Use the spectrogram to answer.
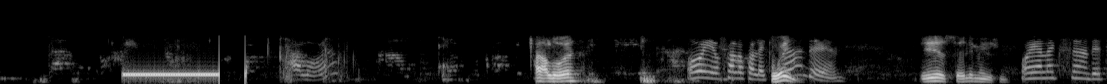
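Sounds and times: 
telephone tone as a call is placed: 0:01.2 - 0:02.2
speech: 0:05.4 - 0:06.0, 0:06.9 - 0:08.5, 0:09.2 - 0:11.0.

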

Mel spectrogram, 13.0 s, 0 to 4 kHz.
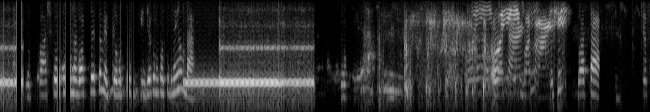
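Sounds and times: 
steady ringback tone on an outgoing phone call: 0:00.0 - 0:00.4, 0:03.7 - 0:06.3
speech: 0:00.8 - 0:05.2, 0:06.8 - 0:12.1, 0:12.9 - 0:13.0
laughter: 0:07.6 - 0:11.4
voice over the phone line: 0:09.3 - 0:11.4.

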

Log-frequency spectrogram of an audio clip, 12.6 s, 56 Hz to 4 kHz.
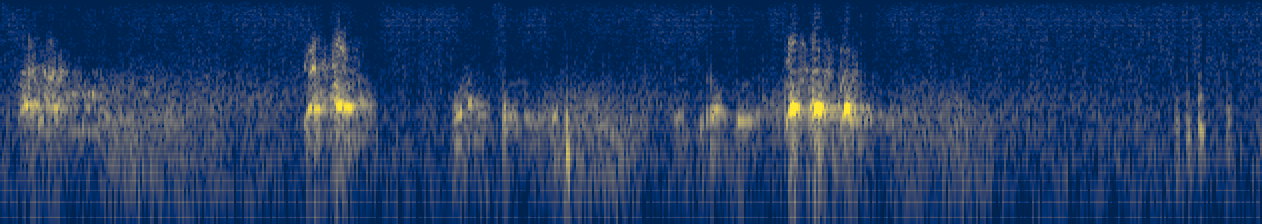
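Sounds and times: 
dog barking: 0:00.2 - 0:01.1, 0:03.0 - 0:03.8, 0:04.5 - 0:05.3, 0:07.8 - 0:08.8.

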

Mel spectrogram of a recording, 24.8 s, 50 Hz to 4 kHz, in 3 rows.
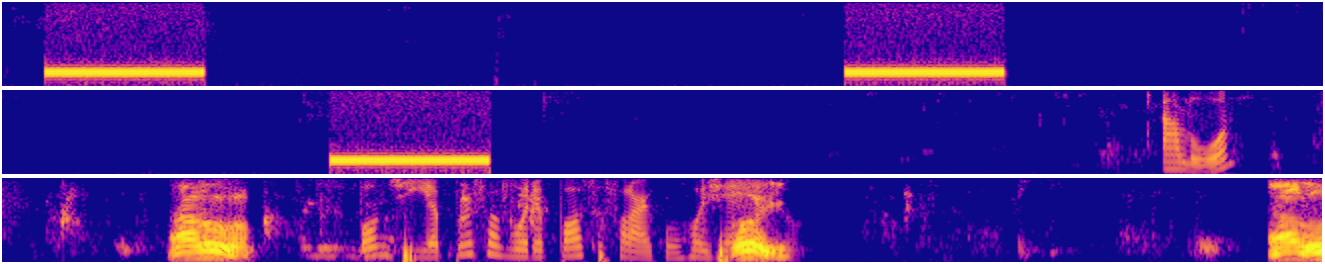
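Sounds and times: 
telephone ringing tone while a call connects: 0:00.3 - 0:01.3, 0:05.3 - 0:06.3, 0:10.3 - 0:11.4
speech: 0:15.6 - 0:16.1, 0:17.6 - 0:21.6, 0:24.4 - 0:24.7.

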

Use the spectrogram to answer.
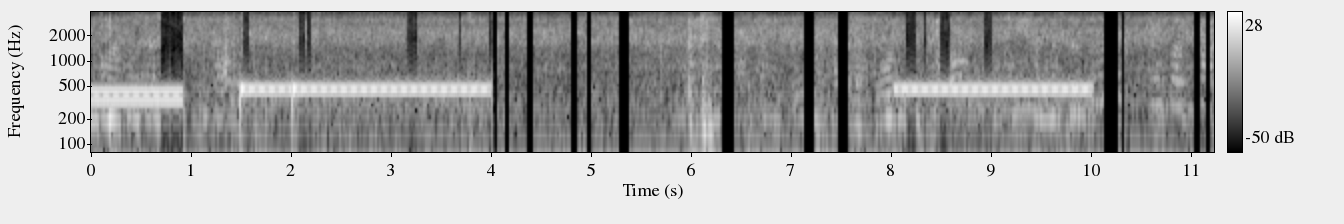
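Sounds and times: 
telephone line tones during call transfer: 0:00.0 - 0:04.0, 0:08.0 - 0:10.0.

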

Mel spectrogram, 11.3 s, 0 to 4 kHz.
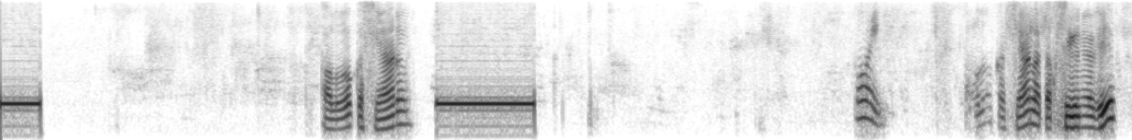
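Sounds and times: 
telephone busy tone after a dropped call: 0:00.0 - 0:00.4, 0:04.4 - 0:05.4
speech: 0:03.2 - 0:04.2, 0:08.6 - 0:09.0, 0:09.7 - 0:11.2.

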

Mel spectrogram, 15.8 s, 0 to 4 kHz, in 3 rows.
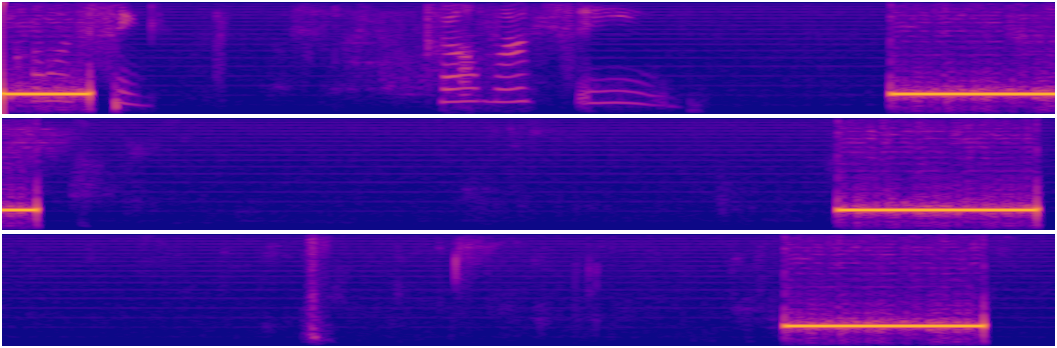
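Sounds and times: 
low telephone ringing tone of a call going to voicemail: 0:00.0 - 0:00.5, 0:04.4 - 0:05.5, 0:09.4 - 0:10.5, 0:14.4 - 0:15.5
speech: 0:02.6 - 0:03.6.

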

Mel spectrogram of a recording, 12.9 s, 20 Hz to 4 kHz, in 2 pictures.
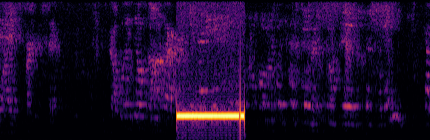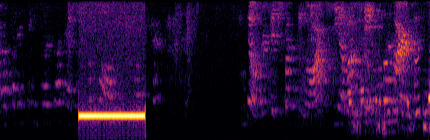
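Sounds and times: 
telephone ringing tone while placing a call: 0:02.7 - 0:03.7, 0:07.6 - 0:08.6.

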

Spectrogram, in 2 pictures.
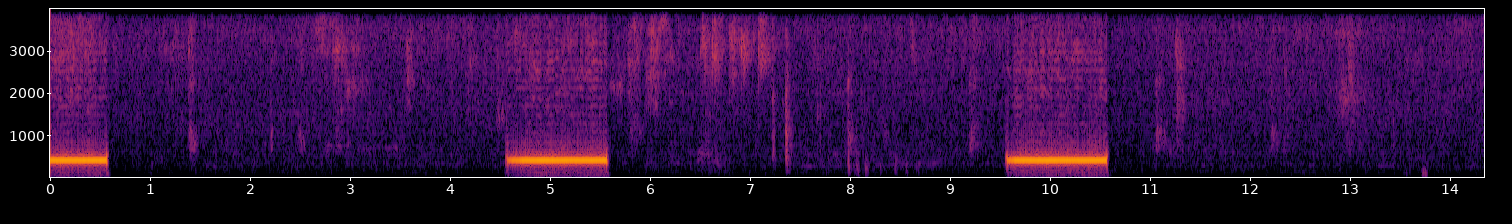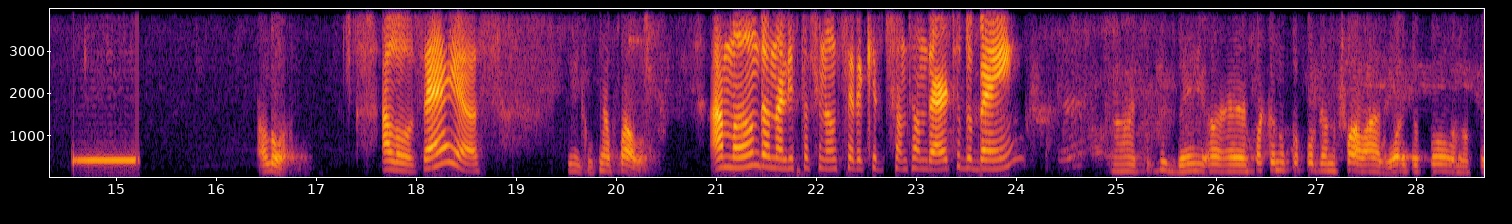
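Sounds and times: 
telephone ringback tone: 0:00.0 - 0:00.6, 0:04.6 - 0:05.6, 0:09.6 - 0:10.6, 0:14.6 - 0:15.2
speech: 0:16.5 - 0:16.8, 0:17.6 - 0:18.8, 0:19.5 - 0:28.6.

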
